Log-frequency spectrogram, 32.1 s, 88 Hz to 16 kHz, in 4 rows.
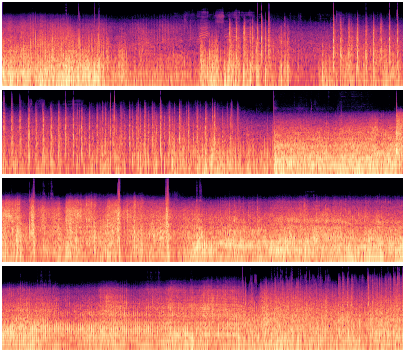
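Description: AH-1Z Viper attack helicopter flying, its rotor beating in a fast, even pulse, amid outdoor gunfire, with several sharp cracks a little past the middle.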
